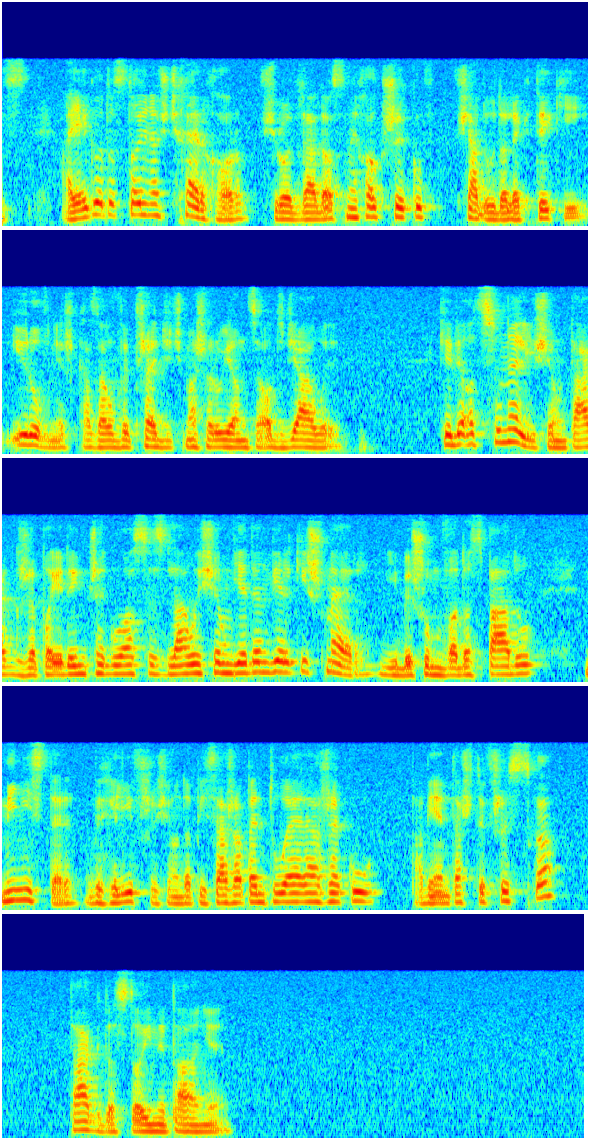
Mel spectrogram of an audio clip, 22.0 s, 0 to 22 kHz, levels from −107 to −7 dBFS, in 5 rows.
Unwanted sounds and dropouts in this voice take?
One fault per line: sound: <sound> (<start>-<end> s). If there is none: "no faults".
no faults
